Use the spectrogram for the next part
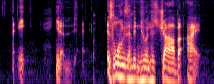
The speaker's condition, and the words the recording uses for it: Spasmodic dysphonia. While it sounds like sometimes I might be about to take my last breath, that is not true.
